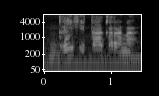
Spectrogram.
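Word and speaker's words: Tri Hita Karana: biasa yaitu implementasi ajaran Tri hit Karan trihita Karana Karan jadi bacanya trihita Karan Oke trihita Karana itu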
